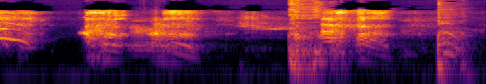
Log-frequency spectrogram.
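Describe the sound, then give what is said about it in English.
A person clears their throat and gives several short, raspy coughs in quick succession, with brief pauses between the bursts. “Cough, cough, wink, wink, nudge, nudge.”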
